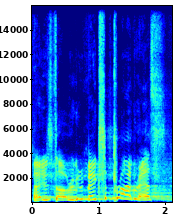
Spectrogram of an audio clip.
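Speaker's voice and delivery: mock tearful child, high and loud; crying kid. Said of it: "He's like".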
